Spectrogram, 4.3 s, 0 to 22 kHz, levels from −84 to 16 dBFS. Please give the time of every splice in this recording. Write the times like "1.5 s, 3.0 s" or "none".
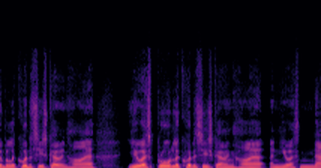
none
